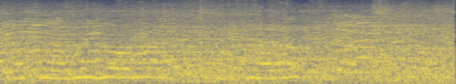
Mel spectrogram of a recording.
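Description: Indistinct voices and chatter of several people, a steady crowd babble with no clear words.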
